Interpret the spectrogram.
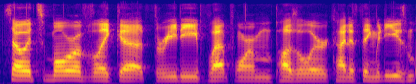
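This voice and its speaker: A man's voice: medium pitch, little pitch movement, moderate pace, a bit bright, clear, resonant tone, lo-fi sound. A man hosting a casual gaming podcast, chatty and enthusiastic, often restarting his words. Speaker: podcast host.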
